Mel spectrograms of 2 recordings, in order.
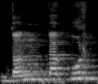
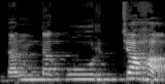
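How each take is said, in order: First: The word ends on a bare consonant. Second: The word ends on a full vowel and breath. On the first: The speaker calls it wrong. "দন্তকূর্চ হবে না" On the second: The speaker calls it right. "সবগুলোর উচ্চারণ করতে হবে"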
